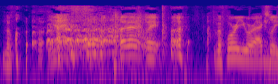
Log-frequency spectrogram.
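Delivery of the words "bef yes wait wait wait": nervous laugh. Real, not acted. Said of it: "the most nervous laugh".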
